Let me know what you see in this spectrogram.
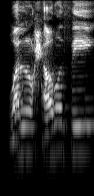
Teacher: रा साकिन पहले हा के ऊपर जबर है तो यहाँ पे रा साकिन को पुर पढ़ेंगे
